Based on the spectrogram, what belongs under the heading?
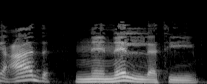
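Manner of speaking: slow عدنن التی as "adne-NEL-lati"; joined tanween. Shown as a demonstration. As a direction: lean on the linking "nel".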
